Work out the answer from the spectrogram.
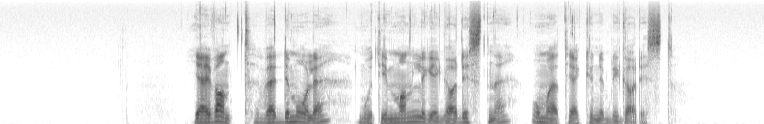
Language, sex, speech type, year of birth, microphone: Norwegian, male, read, 1961, Sennheiser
